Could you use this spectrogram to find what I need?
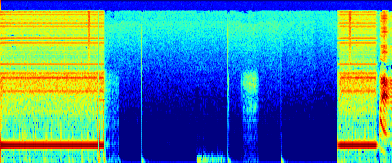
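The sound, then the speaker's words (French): Telephone ringback tone while calling someone back: a loud, steady, low buzzing tone lasting about one and a half seconds, then a long near-silent gap with faint clicks, then the tone again. “Vas-y, on le rappelle.”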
